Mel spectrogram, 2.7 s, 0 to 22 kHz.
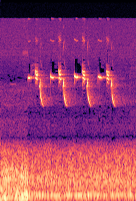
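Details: Great tit in a garden in Weener, East Frisia, far northwest Germany, April 2023, repeats a bright two-note phrase, a high note then a dropping slur, about twice a second, over a steady low rumble.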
